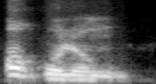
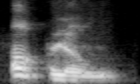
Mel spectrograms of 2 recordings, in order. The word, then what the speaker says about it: oculum: te están diciendo es se dice oculum no se dice ocum están aclarando Cuál es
